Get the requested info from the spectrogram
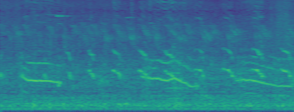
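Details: Whimpering from rescued puppies and mother dogs at feeding: long, wavering high whines sliding downward, overlapping from more than one animal, above a constant low rumble.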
